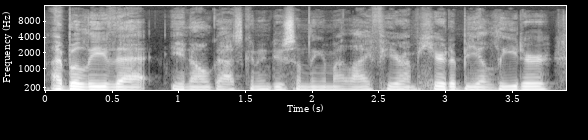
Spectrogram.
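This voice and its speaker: Homem jovem contando histórias, voz escura. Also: male voice, medium pitch, quick pace, no room sound, clean studio sound. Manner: relaxed storytelling, many fillers. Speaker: guest, future pastor. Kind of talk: casual podcast conversation.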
